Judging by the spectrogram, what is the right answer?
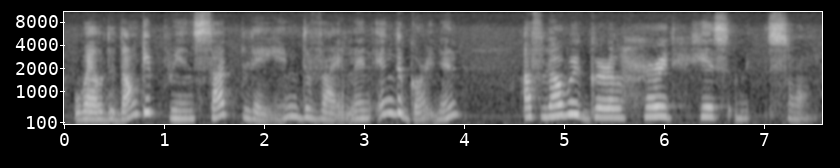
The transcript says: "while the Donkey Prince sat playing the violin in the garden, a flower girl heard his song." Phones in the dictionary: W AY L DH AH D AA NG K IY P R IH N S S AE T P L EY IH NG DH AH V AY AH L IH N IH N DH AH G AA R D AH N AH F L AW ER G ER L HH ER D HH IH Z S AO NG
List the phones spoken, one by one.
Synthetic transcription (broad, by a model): W AY L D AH D AA NG K IY P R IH N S S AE T P L EY IH NG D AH V AY AH L IH N IH N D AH G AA R D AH N AH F L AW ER G ER L HH ER D HH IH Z S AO NG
